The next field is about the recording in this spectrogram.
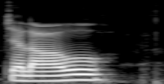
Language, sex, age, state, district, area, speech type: Urdu, male, 30-45, Telangana, Hyderabad, urban, read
